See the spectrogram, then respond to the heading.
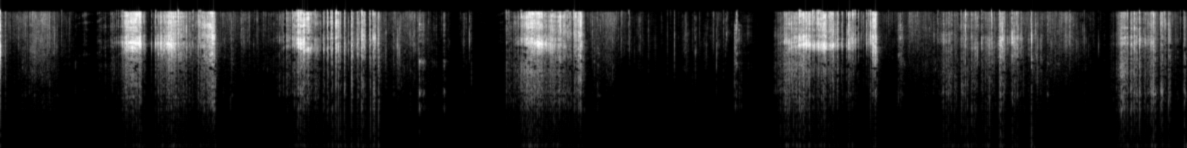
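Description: A metal knife cuts and scrapes a solid pink-and-white striped bar of soap held in the hand, breaking it into crumbs. Bright, crisp, tearing scrapes come in bursts with quieter gaps between them, carrying almost no low end.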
